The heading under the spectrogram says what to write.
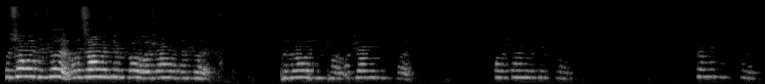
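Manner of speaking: high cooing, fading to very soft; worried pet talk. Real, not acted. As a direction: fuss anxiously over a hurt dog. Worried over limping dog.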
